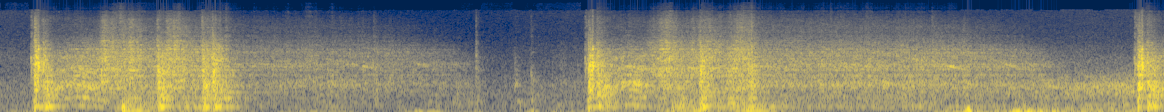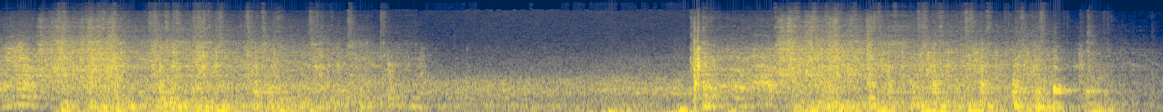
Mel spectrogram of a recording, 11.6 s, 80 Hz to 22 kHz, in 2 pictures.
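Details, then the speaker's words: Holden VN SS Commodore 5.0L V8 that sat for years, on a new in-tank fuel pump and parked unlevel: cranks in four bursts, fires raggedly and dies each time. Owner suspects fuel pickup or weak fuel pressure. "Like, sometimes when a fuel pump's failing, it will fire like that, but it won't give you enough fuel pressure for it to run."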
